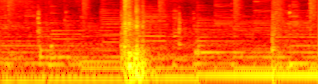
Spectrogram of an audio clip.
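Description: Background music with steady low notes that change pitch about a second and a half in, and a single sharp knock about a second in.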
